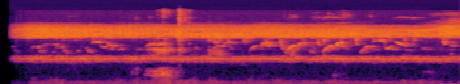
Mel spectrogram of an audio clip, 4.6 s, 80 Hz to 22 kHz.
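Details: 17-year cicadas, present for a few weeks among fruit trees, in a dense, unbroken droning chorus: a steady mid-pitched whine under a higher hissing band, with faint chirping flickers throughout.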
